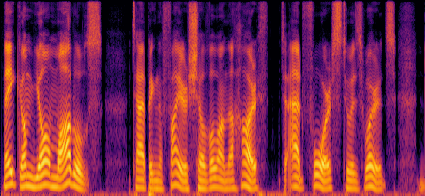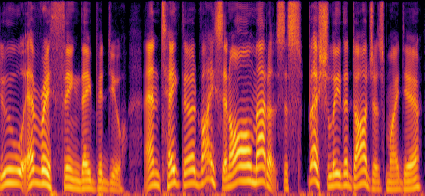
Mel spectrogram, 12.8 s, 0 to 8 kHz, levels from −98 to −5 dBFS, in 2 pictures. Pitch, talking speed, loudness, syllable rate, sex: 150 Hz, 155 wpm, -18 LUFS, 4.2 syllables/s, male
